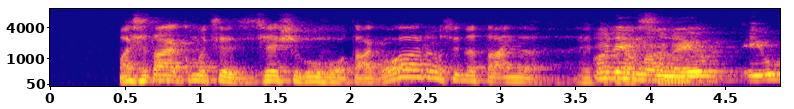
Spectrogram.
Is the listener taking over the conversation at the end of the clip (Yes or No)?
Yes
